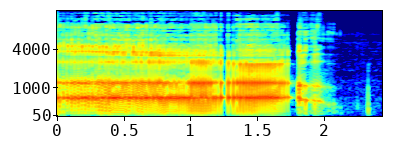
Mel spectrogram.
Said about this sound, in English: I could do it when I want. Watch. What's that little noise before you burp? It's sucking in air. That's amazing.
